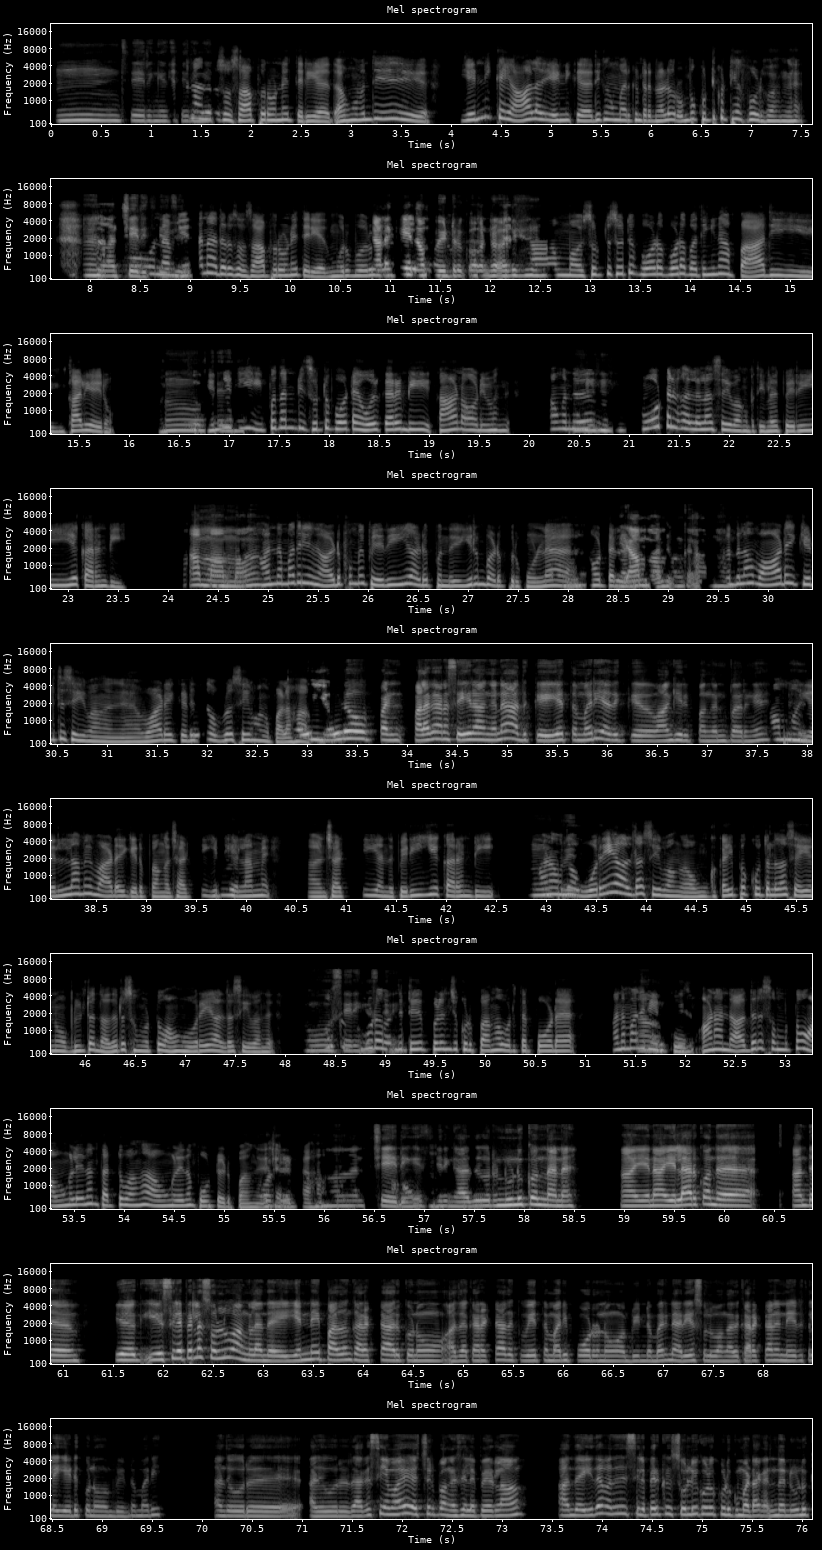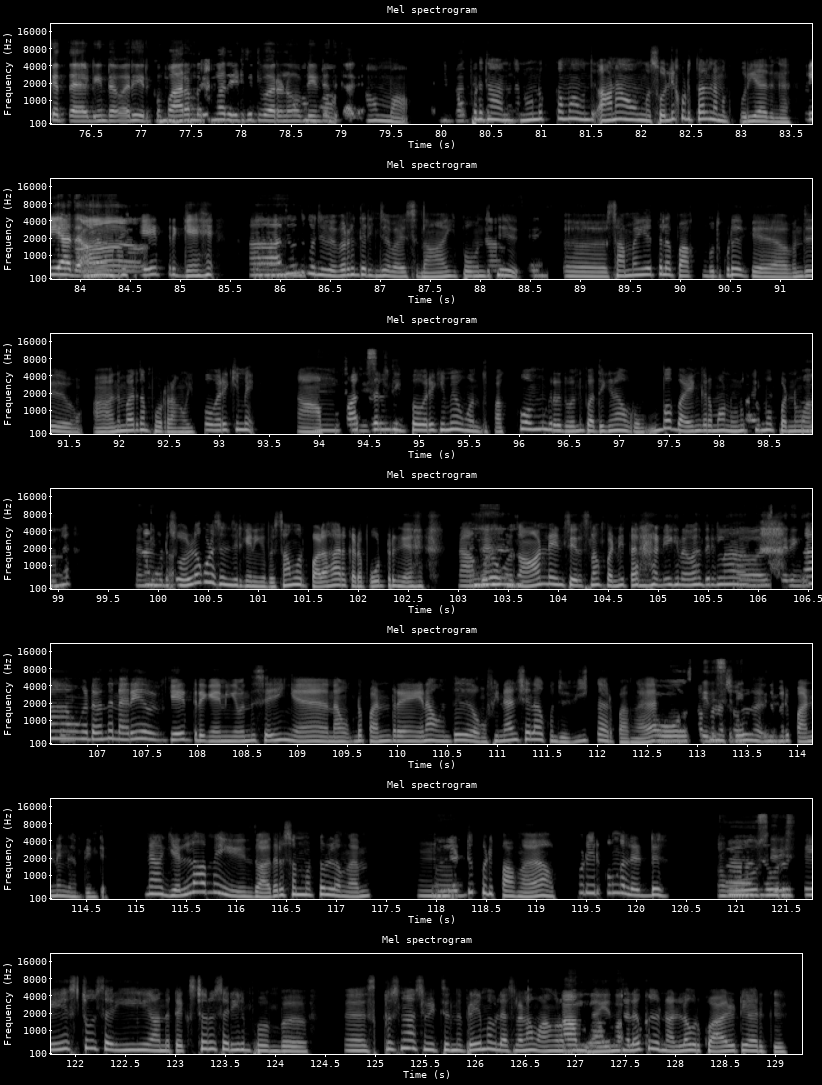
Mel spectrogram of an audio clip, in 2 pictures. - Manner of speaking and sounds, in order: drawn out: "ம்"; other noise; drawn out: "வந்து"; laughing while speaking: "ரொம்ப குட்டி குட்டியா போடுவாங்க"; laughing while speaking: "இருக்கோன்ற மாரி"; unintelligible speech; drawn out: "பாதி"; surprised: "என்னடி! இப்போ தானடி சுட்டு போட்டேன் ஒரு கரண்டி காணும் அப்படின்பாங்க"; laugh; other background noise; unintelligible speech; tapping; chuckle; unintelligible speech; unintelligible speech; drawn out: "ஒரு"; laugh; chuckle; unintelligible speech; laughing while speaking: "பலகாரக் கடை போட்டுருங்க நான் கூட … வந்து நிறைய கேட்டுருக்கேன்"; in English: "ஆன்லைன் சேல்ஸ்லாம்"; laugh; in English: "ஃபினான்ஷியலா"; in English: "வீக்கா"; in English: "டேஸ்ட்டும்"; in English: "டெக்ஸ்டரும்"; unintelligible speech; in English: "குவாலிட்டியா"
- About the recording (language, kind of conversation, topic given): Tamil, podcast, பண்டிகை உணவுகளை இன்னும் சிறப்பாகச் செய்ய உதவும் சிறிய ரகசியங்கள் என்னென்ன?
